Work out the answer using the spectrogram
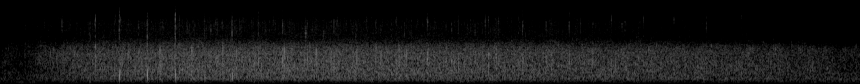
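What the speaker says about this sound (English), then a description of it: "I ask the audience to applaud our graduates for their significant achievements" An audience at a university graduation ceremony applauds the graduates, with a sustained, even wash of many hands clapping that stays steady and fairly distant throughout.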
